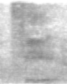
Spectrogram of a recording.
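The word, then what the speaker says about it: fier: another world no if I are how to pronounce this word fear fear fear see I'm not speaking clearly or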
